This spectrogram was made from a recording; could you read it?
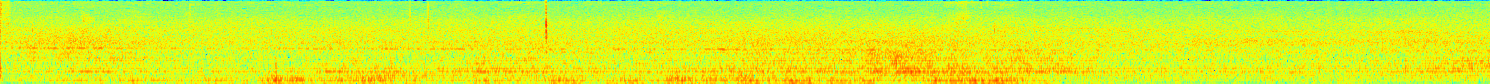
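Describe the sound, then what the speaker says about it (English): A plane coming in to land at an international airport, heard from an adjacent woodland: a steady broadband engine roar that swells slightly in the middle and eases off, continuous and moderately distant. "We've got an aeroplane coming in there."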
